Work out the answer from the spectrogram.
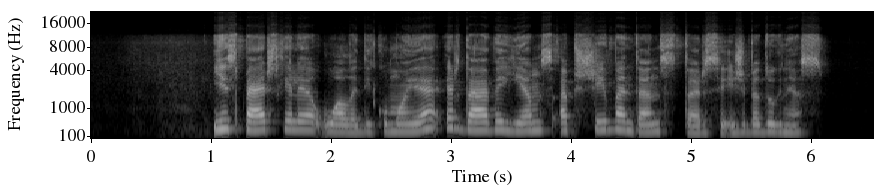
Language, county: Lithuanian, Klaipėda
